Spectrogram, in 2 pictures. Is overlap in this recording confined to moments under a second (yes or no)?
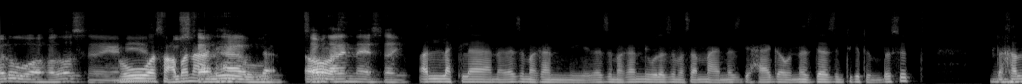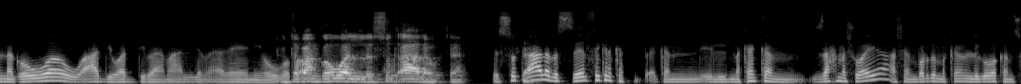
no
